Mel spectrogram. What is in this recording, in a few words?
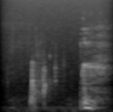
drink; Singles Flirt Up Your Life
